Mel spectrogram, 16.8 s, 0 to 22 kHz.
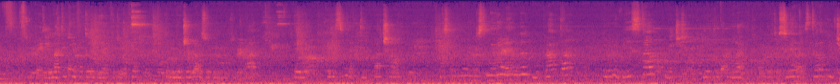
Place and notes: Ospedale di Cattinara, Trieste, Italy - corridor, emergency department
slide gates, spoken words, beds on wheels, steps ...
Università degli Studi di Trieste, Trieste, Italy, 10 September 2013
